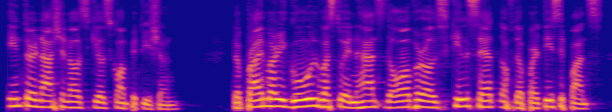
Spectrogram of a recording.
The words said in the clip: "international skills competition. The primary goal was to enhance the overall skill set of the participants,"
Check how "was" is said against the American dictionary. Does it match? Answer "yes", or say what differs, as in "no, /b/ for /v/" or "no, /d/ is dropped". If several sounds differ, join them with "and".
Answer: no, /s/ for /z/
